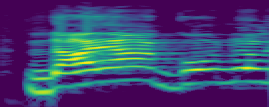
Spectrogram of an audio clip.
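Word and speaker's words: diagonal: डायागोनल याद रखना उच्चारण, डायागोनल, डायागोनल, या अगर देशी भाषा में गोनल, डायागोनल मीन्स विकर्ण हो गया, विकर्ण की लंबाई।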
